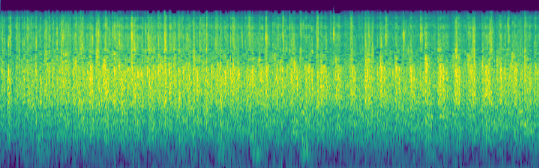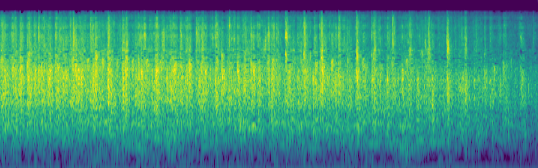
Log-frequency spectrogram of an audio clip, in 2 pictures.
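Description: Large audience applauding, a dense, steady clapping that dies away near the end.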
